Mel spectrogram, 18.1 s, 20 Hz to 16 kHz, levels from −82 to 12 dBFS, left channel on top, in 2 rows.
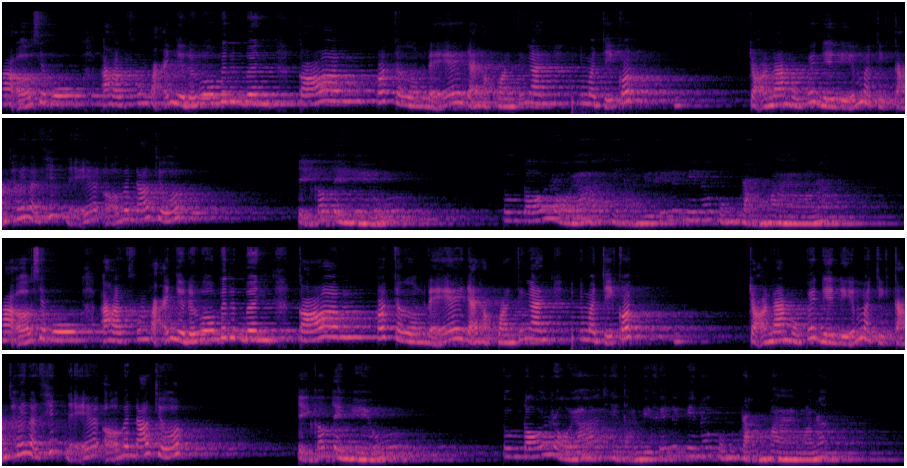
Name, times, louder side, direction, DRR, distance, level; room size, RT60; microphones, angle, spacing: voice 1, 0.0-6.4 6.7-6.8 7.5-10.9, right 3 dB, 30° right, 8 dB, 0.5 m, -29 dB
voice 2, 12.0-13.2 14.0-17.3, right 1 dB, 55° right, 3 dB, 1.2 m, -33 dB
17.5 x 7.8 x 3.3 m, 2.3 s
head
